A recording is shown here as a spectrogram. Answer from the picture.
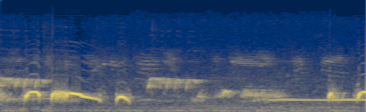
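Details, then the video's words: Spotted dove of the mottled 'blorok' type calling loudly for luring: a short coo, a long downward-sliding coo and a clipped note, then pauses filled by other doves cooing and a faint held tone. "Terukur blorok gacor suara besar cocok untuk pancingan bunyi"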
